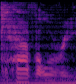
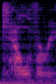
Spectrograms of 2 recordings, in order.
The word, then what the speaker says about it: cavalry: a a Griffin Calvary it's pronounced cavalry not Calvary like I've set up my whole life hey Griffin cavalry rider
